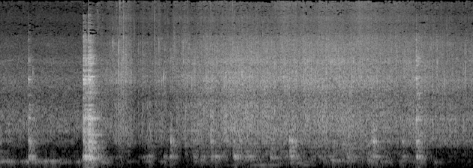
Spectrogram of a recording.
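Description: Tomato pieces going into hot mustard oil and fried onions in an aluminium kadai: a loud burst of sizzling about two seconds in, then steady frying sizzle as a metal spatula stirs and scrapes the pan.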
